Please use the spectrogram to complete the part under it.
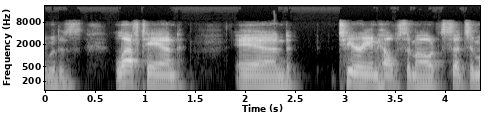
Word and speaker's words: Tyrion: where Tyrion says, that's how it's pronounced, Tyrion.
